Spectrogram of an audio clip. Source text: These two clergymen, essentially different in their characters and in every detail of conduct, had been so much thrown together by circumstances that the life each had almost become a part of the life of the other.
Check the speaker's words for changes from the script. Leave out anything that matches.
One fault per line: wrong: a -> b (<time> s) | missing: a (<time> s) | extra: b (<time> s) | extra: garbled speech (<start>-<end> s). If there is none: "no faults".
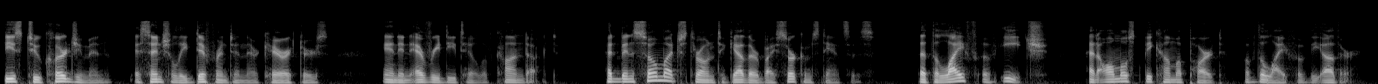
extra: of (9.8 s)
